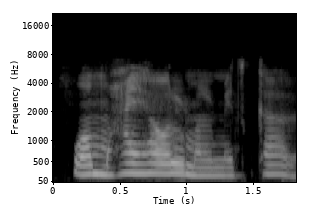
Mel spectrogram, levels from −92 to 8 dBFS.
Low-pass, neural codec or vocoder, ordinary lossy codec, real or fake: 7.2 kHz; none; none; real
